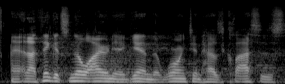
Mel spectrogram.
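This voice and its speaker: The intonation stays fairly even. The pace is moderate. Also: man. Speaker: church member giving testimony, military. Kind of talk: testimony. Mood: warm, grateful. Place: church. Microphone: podium.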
